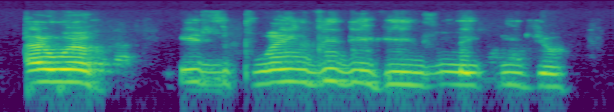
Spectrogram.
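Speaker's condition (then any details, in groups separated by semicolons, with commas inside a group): Cerebral palsy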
